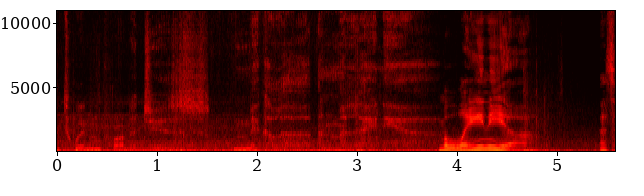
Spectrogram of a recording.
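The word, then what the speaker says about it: Malenia: Melania!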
